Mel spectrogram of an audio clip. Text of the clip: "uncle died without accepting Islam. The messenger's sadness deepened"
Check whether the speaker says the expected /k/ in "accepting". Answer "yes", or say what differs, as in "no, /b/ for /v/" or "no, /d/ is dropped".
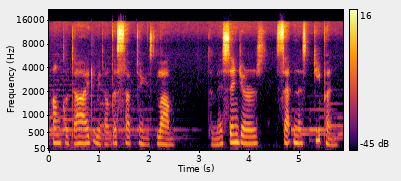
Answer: no, /k/ is dropped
